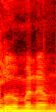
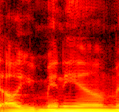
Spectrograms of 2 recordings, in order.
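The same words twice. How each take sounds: First: Said in the usual way. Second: "aluminium" with an extra syllable, al-yu-MIN-ium; Australian pronunciation. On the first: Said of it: "instead of aluminum, they say". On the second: Shown as a demonstration. Showing friends the Australian word, "aluminium" as al-yu-MIN-ium. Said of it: "they say aluminium".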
